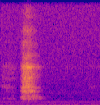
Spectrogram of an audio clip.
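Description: A woman's short, breathy 'h' puff, about half a second in: the letter H's sound spoken as a breath in a phonics drill. A faint steady hum runs underneath.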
